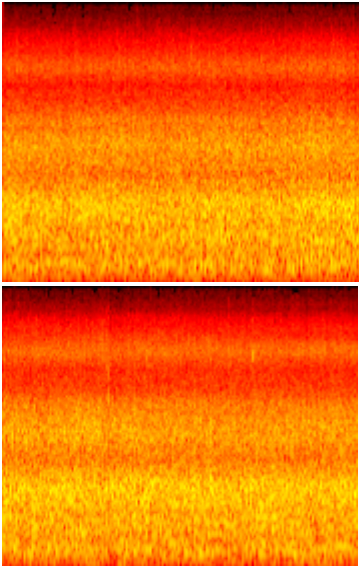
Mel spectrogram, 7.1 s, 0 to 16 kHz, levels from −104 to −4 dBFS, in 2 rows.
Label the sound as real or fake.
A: real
